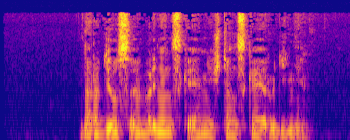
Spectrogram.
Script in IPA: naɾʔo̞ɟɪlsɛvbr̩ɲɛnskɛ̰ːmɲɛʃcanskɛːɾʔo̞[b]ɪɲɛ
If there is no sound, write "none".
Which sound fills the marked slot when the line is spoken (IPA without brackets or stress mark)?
ɟ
